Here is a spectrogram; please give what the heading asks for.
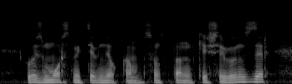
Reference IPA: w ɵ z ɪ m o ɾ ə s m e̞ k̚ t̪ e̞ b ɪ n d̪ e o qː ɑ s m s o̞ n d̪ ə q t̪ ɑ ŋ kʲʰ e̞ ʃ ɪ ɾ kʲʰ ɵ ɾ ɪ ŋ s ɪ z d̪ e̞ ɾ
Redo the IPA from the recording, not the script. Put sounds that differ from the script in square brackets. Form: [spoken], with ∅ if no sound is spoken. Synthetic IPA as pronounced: w ɵ z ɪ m o ɾ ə s m e̞ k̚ t̪ e̞ b ɪ n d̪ e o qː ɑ [∅] m s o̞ n d̪ ə q t̪ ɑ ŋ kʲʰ e̞ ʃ ɪ ɾ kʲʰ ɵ ɾ ɪ ŋ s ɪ z d̪ e̞ ɾ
